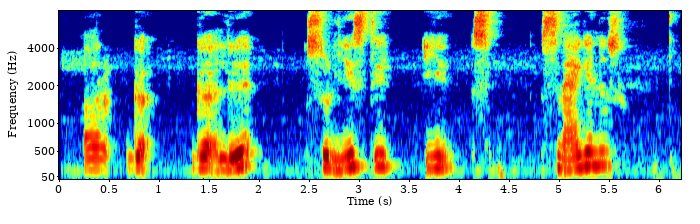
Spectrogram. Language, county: Lithuanian, Vilnius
